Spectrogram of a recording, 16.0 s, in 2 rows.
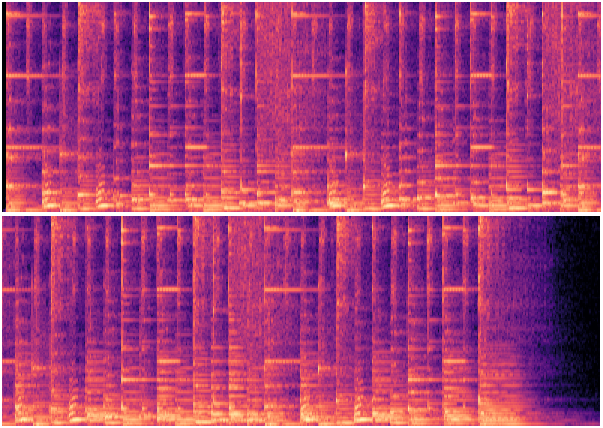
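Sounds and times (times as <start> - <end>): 
ringtone: 0.1 - 15.3.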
